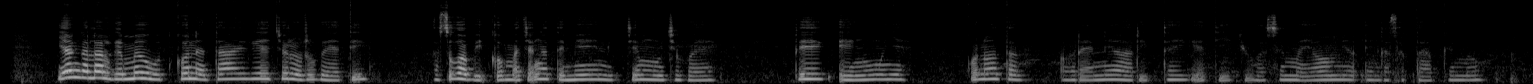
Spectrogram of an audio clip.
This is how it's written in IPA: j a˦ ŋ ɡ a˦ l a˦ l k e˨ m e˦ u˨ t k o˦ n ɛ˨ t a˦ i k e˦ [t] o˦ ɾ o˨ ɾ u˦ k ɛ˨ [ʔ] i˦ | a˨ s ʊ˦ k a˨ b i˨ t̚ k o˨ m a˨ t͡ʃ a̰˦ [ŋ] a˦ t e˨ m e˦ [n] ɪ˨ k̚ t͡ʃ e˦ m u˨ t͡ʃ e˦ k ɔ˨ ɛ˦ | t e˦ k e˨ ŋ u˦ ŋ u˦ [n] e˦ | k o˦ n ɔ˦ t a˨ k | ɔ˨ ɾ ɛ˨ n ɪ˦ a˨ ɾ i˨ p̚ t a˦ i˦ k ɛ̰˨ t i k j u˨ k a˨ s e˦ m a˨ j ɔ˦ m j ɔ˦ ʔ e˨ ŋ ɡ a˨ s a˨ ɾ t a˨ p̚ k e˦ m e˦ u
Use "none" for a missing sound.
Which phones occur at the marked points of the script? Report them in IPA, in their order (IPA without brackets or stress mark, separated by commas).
t͡ʃ, t, ŋ, n, ɲ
